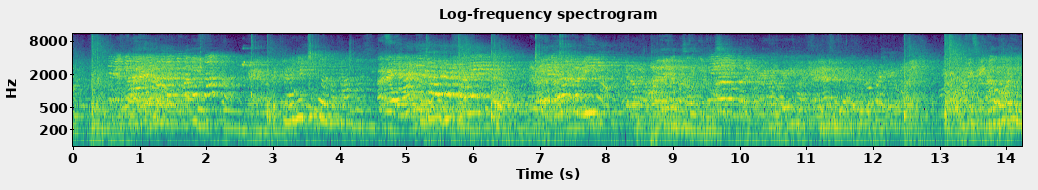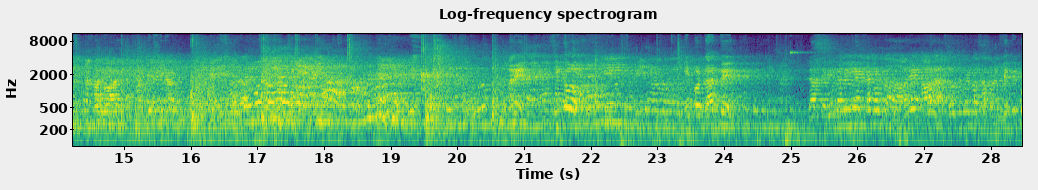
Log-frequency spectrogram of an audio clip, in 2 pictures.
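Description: A crowd of young people chatter and shout in a large echoing sports hall.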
